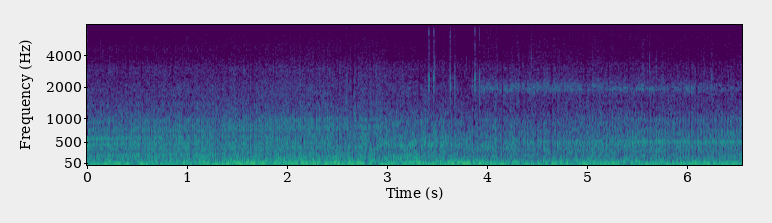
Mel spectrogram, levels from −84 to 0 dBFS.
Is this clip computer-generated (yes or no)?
yes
